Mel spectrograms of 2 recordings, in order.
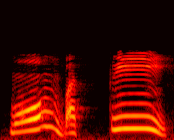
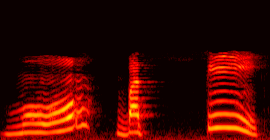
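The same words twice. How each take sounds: First: मोमबत्ती slow but joined, final ती held; long ī ending. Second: मोमबत्ती very slow, in separate pieces, ती held; syllable by syllable. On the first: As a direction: stretch only the end of मोमबत्ती. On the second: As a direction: sound out मोम, बत, ती for मोमबत्ती. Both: Shown as a demonstration. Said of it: "इसको ऐसे ही उच्चारित कीजिएगा".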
